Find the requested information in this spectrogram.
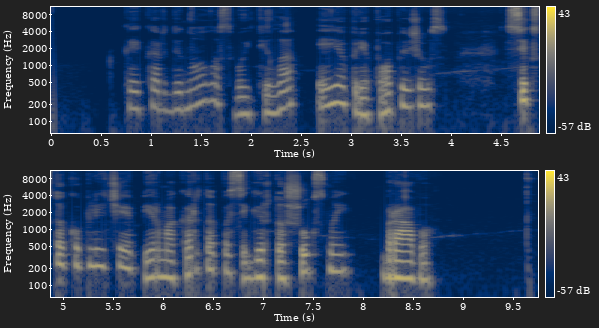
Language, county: Lithuanian, Šiauliai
